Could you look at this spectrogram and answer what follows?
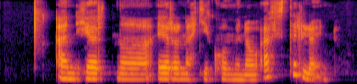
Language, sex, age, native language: Icelandic, female, 20-29, Icelandic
